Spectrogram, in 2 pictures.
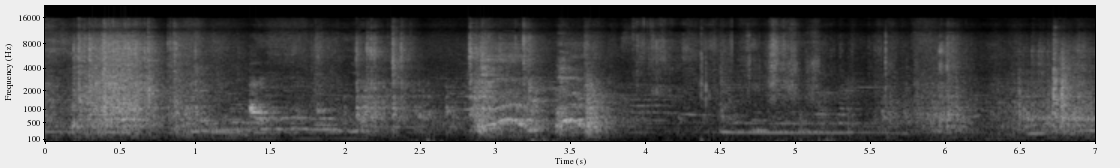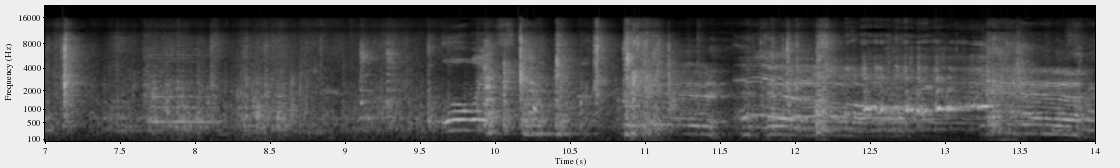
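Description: Indistinct talk from adults and children in a small room, with a few sharp clicks.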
